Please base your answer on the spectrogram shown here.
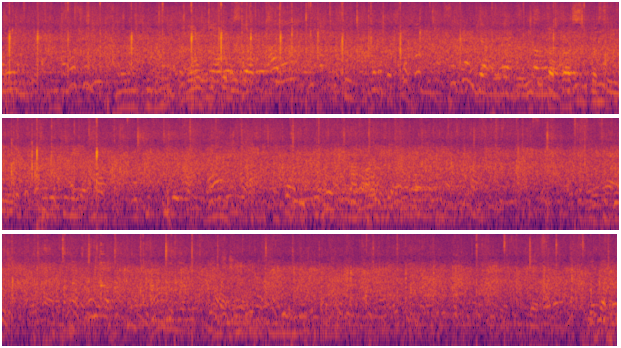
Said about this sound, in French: On va demander un petit peu de musique pour la photo et puis surtout applaudissez-la.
